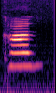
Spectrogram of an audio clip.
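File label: "kan" neutral tone, Mandarin Chinese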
